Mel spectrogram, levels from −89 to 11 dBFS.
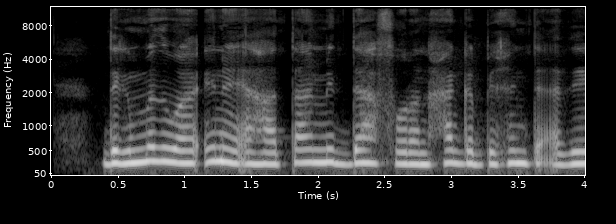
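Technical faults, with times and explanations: No technical faults can be heard in this speech recording. There is nothing here that calls for a time or an explanation.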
